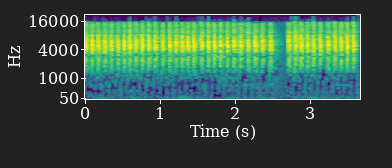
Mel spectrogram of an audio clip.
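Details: Eurasian tree sparrows chatter harshly during a fight, a fast, ragged series of high, scratchy chirps, briefly interrupted by a short gap toward the end before resuming.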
